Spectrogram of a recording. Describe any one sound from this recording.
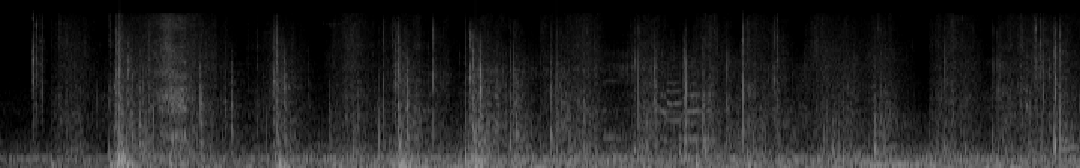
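Footsteps thud slowly across a hard floor.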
